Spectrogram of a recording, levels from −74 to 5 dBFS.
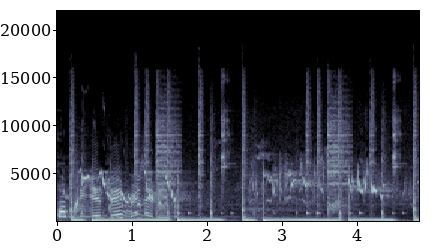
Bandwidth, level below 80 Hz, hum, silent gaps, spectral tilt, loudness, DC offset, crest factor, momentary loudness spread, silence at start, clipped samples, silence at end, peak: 16.5 kHz; -26 dBFS; 50 Hz at -40 dBFS; none; -4 dB/octave; -14 LUFS; under 0.1%; 14 dB; 7 LU; 0 s; under 0.1%; 0 s; 0 dBFS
